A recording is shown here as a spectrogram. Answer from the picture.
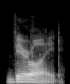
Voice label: "viroid", American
